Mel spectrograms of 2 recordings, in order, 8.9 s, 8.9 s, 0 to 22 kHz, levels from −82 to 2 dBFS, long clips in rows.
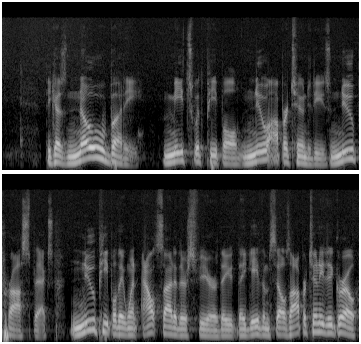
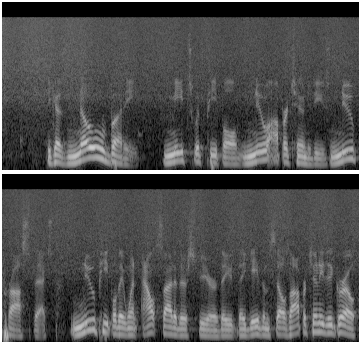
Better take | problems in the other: first | hiss; loud; throughout; 4 dB below the speech; faint in the first

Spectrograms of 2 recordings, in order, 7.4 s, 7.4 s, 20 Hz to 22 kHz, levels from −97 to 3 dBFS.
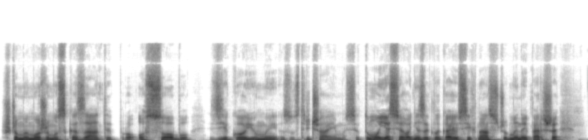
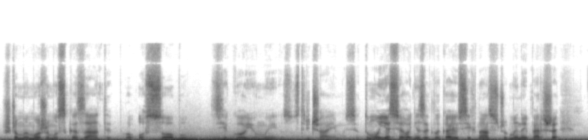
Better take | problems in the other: first | wind noise on the microphone; heavy; 8 dB below the speech

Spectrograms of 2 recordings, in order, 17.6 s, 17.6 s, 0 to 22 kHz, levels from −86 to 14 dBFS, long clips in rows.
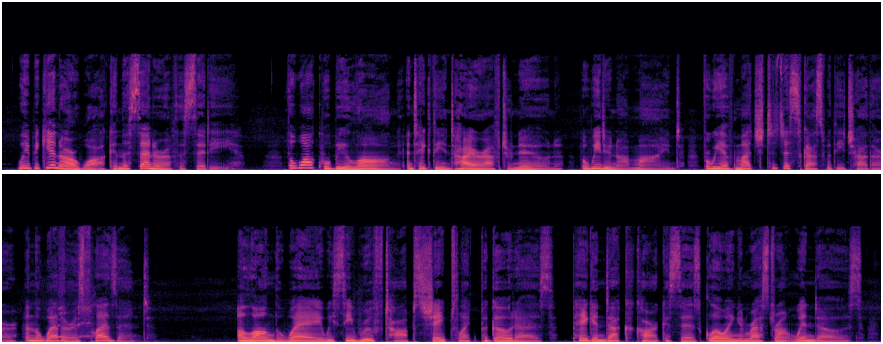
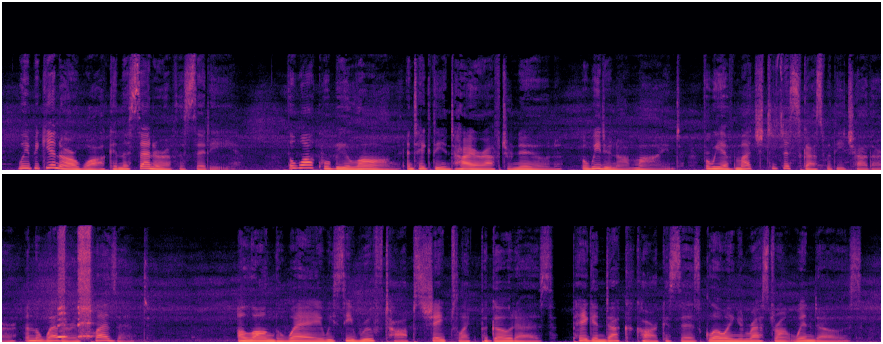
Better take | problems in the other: first | hiss; loud; throughout; 3 dB below the speech; faint in the first

